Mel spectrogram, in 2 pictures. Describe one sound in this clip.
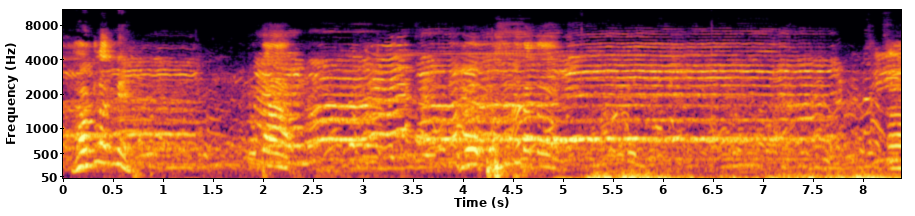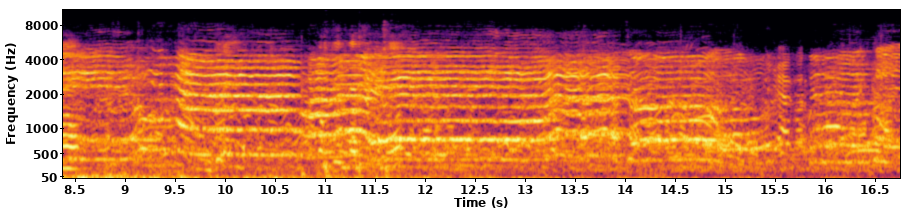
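A group of women sing together in unison outdoors.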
